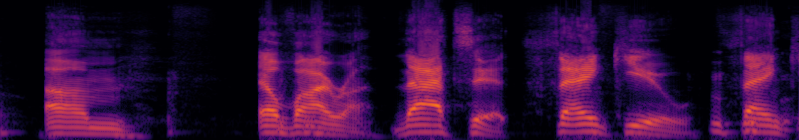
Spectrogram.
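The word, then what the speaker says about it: Elvira: You know, you got or how do you pronounce her name? Vampira. You know what I mean? Elvara. Um Elvara.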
